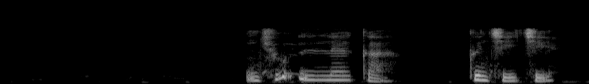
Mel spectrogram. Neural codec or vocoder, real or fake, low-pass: none; real; 5.4 kHz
